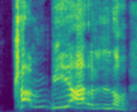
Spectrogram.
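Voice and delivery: outraged echo, drawn out; exasperated cry. A narrator's reading. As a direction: stretch the word out at the end of his rope. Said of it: "esasperato oltre ogni limite".

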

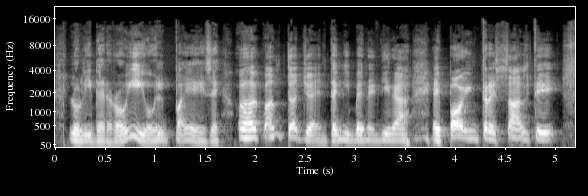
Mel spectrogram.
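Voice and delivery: loud, heated triumphant ranting; fierce exultation. Acted. Renzo imagining freeing the village, loud and fierce. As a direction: gloat loudly over the deed to come.

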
